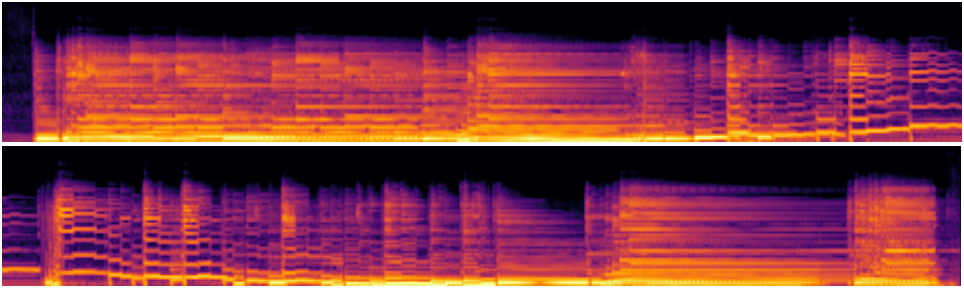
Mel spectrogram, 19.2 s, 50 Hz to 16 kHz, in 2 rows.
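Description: An electric guitar plays through a Jensen Tornado speaker in a 1x12 extension cabinet, via a Two Notes DynIR impulse, loud and up close: sustained chords and melodic runs with a thick, full tone, with no voices.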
